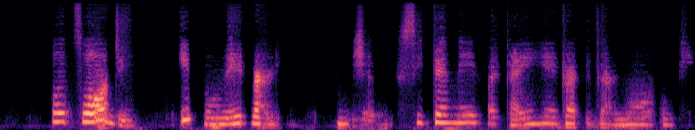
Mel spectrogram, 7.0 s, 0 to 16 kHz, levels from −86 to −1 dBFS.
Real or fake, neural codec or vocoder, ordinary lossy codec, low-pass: fake; codec, 44.1 kHz, 0.9 kbps, DAC; none; 14.4 kHz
